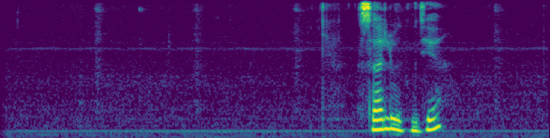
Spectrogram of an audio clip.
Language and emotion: Russian, neutral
